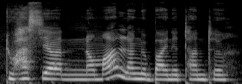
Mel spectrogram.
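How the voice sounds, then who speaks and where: A woman playing a wondering voice out of childhood memory in a literary radio play, measured in delivery. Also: fairly high pitch, flat delivery, faint music behind.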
